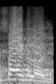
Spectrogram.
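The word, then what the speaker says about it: psychology: करूं तो अंग्रेजी में हम लिखते हैं साइकोलॉजी पीएसवाई सीरवी दीवानी है में लिखते तो हम यह हैं लेकिन उच्चारण करते हैं साइकोलॉजी अ में नॉलेज के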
